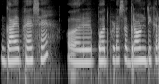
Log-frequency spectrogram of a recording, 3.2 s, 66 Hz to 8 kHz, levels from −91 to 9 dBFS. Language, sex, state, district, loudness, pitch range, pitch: Hindi, female, Jharkhand, Garhwa, -16 LUFS, 250-265 Hz, 255 Hz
